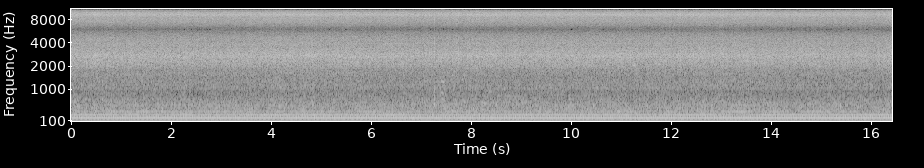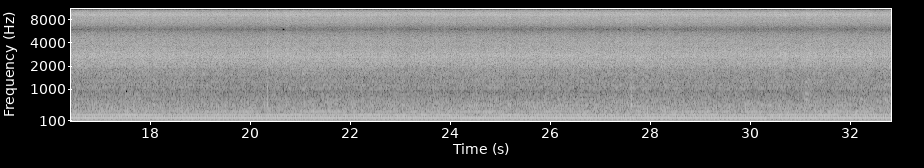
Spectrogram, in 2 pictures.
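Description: Steady drone of a single-engine light plane's piston engine and propeller in cruise, heard from inside the cabin, holding one even pitch with no change in power.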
